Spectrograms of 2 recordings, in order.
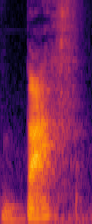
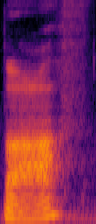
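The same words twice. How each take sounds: First: It is said in a non-Southeast England accent. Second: It is said in a Southeast England accent. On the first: "not bath or bath" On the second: "with the Southeast England pronunciation"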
